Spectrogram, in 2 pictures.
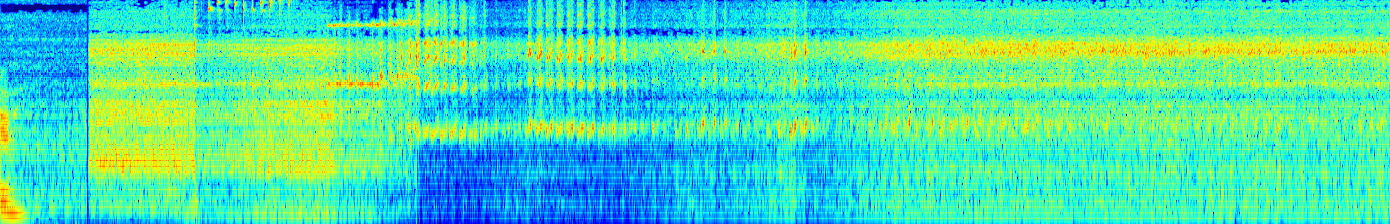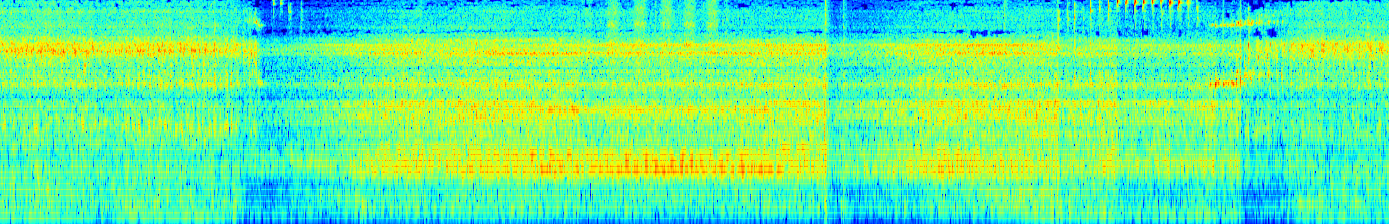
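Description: A milling machine motor hums steadily.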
